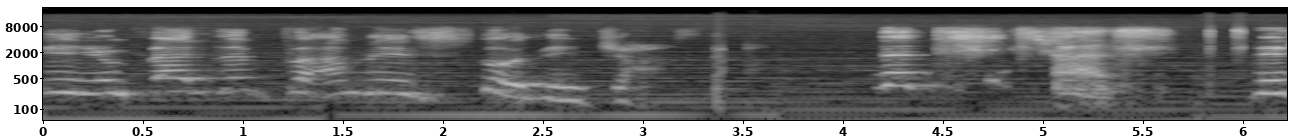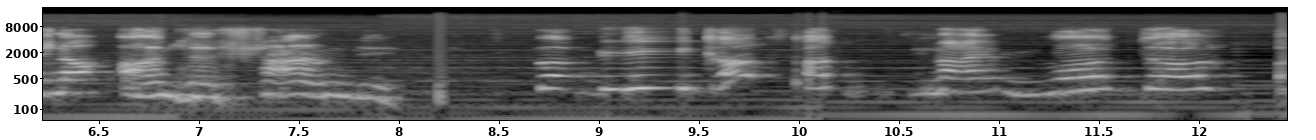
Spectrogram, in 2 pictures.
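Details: Dysarthria in a 47-year-old woman with cerebral palsy, which presents through her speech.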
